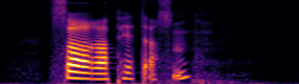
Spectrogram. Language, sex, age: Norwegian, female, 42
